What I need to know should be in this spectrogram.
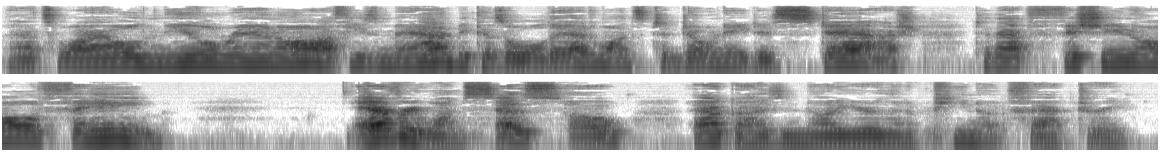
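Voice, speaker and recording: An American woman voicing a gruff, suspicious small-town sheriff in a storybook read-aloud, folksy and pointed. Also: lowish voice, a little slow, darkish tone. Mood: scornful.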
